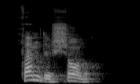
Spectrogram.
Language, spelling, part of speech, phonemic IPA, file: French, femme de chambre, noun, /fam də ʃɑ̃bʁ/, LL-Q150 (fra)-femme de chambre.wav
- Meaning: chambermaid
